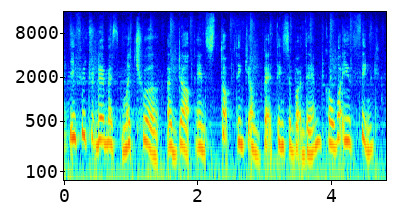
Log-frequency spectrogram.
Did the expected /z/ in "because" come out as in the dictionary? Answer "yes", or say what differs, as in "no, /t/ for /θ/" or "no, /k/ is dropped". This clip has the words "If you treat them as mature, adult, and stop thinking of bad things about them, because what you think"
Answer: no, /z/ is dropped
